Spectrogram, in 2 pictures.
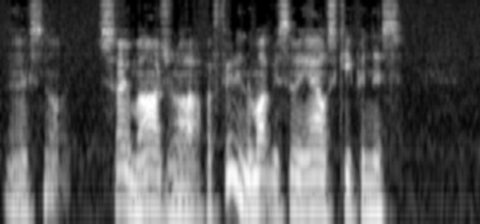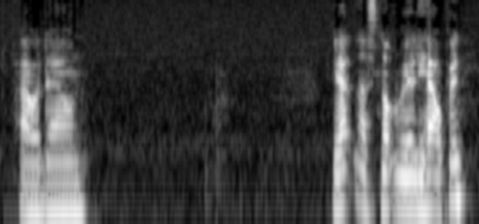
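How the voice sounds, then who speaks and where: A man giving a casual hands-on repair commentary, thinking aloud with pauses mid-phrase. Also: medium pitch, gravelly. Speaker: electronics repair vlogger.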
